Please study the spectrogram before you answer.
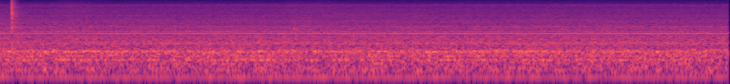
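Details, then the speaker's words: Rheem furnace inducer motor being checked while running, amp draw measured with clamp meter: smooth even hum and steady whirr without rubbing or rattle, healthy. "I just want to check the inducer motor nobody likes to really check those"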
